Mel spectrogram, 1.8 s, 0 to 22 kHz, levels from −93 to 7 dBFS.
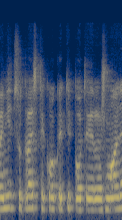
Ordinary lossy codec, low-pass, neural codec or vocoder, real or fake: Opus, 64 kbps; 14.4 kHz; autoencoder, 48 kHz, 32 numbers a frame, DAC-VAE, trained on Japanese speech; fake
